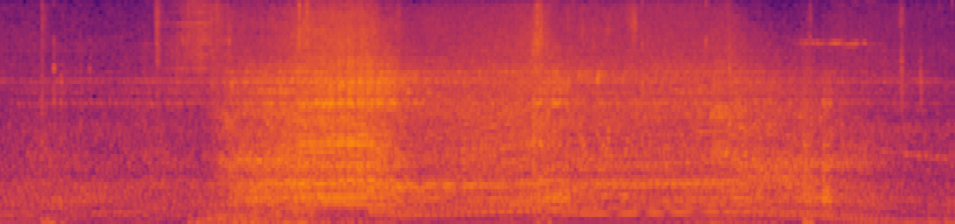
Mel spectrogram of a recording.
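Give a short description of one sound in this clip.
A car engine revs and hums while driving.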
